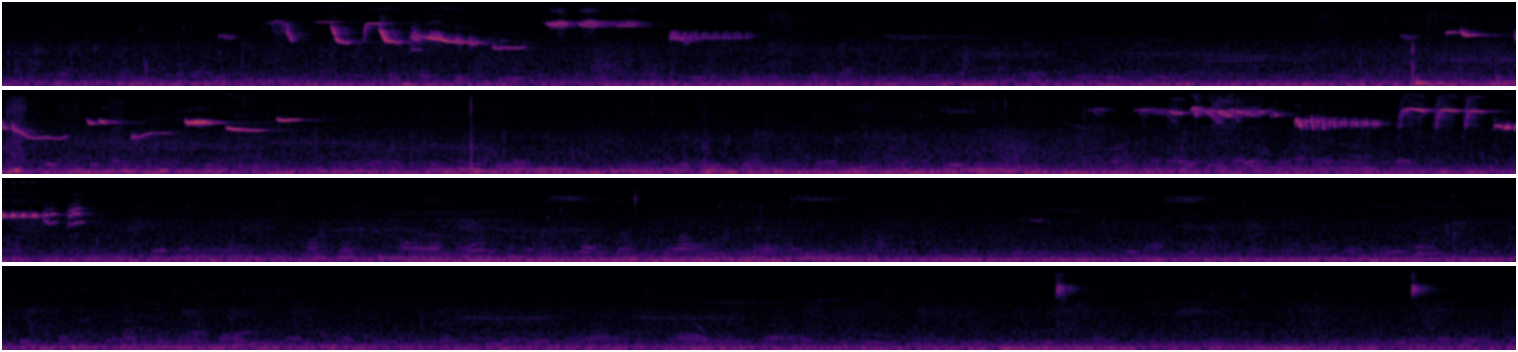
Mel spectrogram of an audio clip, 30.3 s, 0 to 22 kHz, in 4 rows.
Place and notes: Plage de Mémard, Aix-les-Bains, France - Tout près
Couché sur le côté dans l'herbe pour abriter le ZoomH4npro du vent, un rouge-gorge chante tout près et vient se poser à 2mètres échange de regards, il n'est pas craintif, il rejoint son perchoir dans l'arbre et délivre une série de cliquetis. Passants sur le chemin proche, rumeurs de la ville au loin.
